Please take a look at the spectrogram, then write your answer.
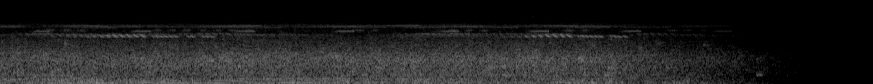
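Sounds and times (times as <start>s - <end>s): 
cricket chirping by Yeoeui-cheon Stream in Seoul: 0.0s - 6.3s.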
